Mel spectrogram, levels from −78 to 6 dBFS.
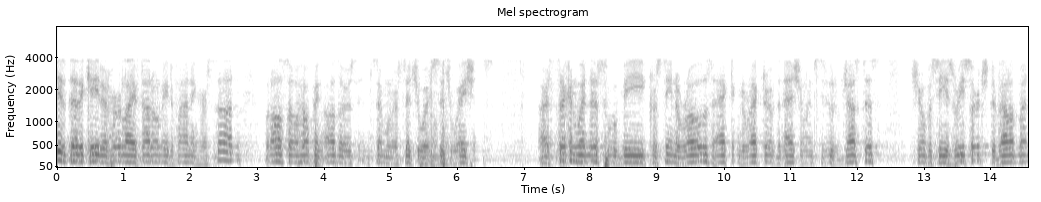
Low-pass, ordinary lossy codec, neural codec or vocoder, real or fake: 7.2 kHz; AAC, 16 kbps; vocoder, 24 kHz, 100 mel bands, Vocos; fake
